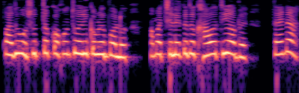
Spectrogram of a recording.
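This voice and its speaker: An anxious older cartoon parent played by a woman pleads in an extremely high, squeaky voice. The words rush out insistently on a flat, unvarying note, plaintive and always pressing for agreement. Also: rapid-fire. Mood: pleading. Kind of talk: amateur cartoon dialogue.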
